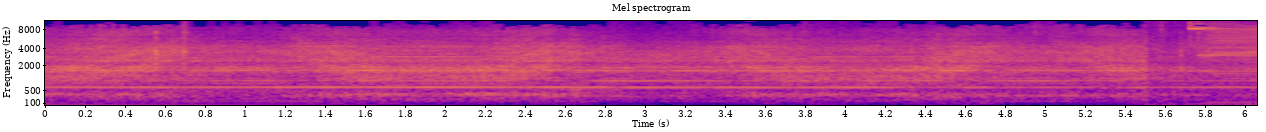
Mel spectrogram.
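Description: Canister vacuum cleaner running, its motor giving a steady whine over rushing air, the sound swelling and easing about once a second as the nozzle is pushed back and forth over a rug.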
